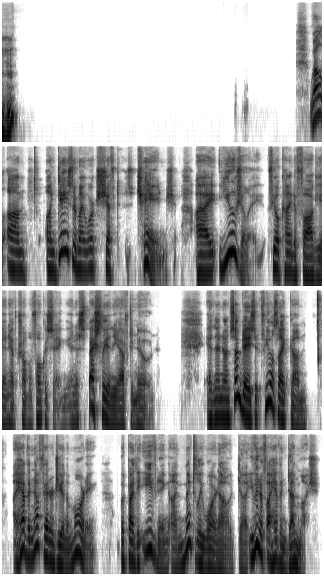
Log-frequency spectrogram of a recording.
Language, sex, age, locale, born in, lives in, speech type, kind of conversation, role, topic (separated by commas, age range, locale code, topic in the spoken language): English, male, 70-74, en-US, United States, United States, read, expert-assistant, asker, What are the effects of sleep on memory and concentration?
